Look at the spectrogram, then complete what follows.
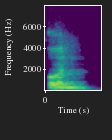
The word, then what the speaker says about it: an: But in Irish, only the definite article gets a separate word and is pronounced un. So un is the word the in Irish, and it's used because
